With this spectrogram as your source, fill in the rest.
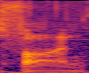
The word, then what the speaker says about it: Vaughn: Maybe his middle name is Vaughn. I have to throw it out there. It's spelled V-A-U-G-H. V-A-U-G-H-N. Yeah, like Vince Vaughn.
